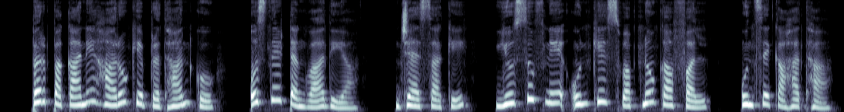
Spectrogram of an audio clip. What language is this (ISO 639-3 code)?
hin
